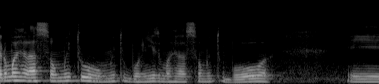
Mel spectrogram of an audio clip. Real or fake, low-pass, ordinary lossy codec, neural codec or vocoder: real; 7.2 kHz; none; none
